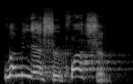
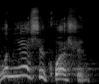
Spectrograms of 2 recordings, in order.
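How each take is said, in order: First: It sounds pushy and aggressive. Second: It sounds relaxed and disarming.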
